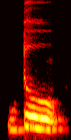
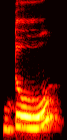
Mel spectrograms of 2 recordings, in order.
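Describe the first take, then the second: First: दो repeated alone, lower and louder; दो pronounced firmly as a standalone model; Hindi word model. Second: दो said once inside the sentence, plain; first take of दो, unemphasised; दो tucked into the line without weight; Hindi word model. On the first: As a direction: set दो apart, lower and louder, for pupils to copy. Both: Shown as a demonstration. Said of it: "in Hindi we say".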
